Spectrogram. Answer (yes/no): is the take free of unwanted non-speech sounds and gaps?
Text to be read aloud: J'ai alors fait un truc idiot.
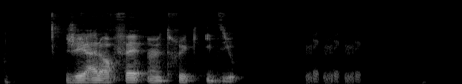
no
